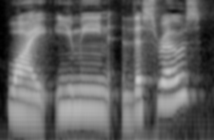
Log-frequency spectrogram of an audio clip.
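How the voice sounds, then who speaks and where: A woman's voice: fairly low pitch, expressive, moderate pace, bright, forceful tone. A woman voicing a pompous, deranged undead male pony prince who hisses with false gentility and breaks into screams. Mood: hissing mock-gentle. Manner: hissing, falsely genteel, erupting into screams.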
